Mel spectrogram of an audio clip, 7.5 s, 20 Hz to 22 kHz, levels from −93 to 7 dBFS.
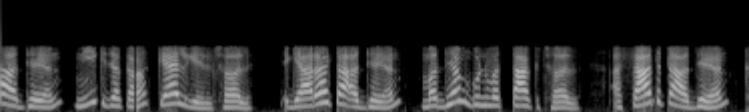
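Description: Speech carried over G.726 ADPCM at 32 kbit/s, with light coding noise and a spectrogram that stops at 4 kHz. The one fault is packet loss on an ADPCM call at 1.33 to 1.38 s. A few packets, 30 ms of audio, drop out as a hard-edged silent gap. That gap shows as a flat line on the waveform and a clean vertical blank on the spectrogram. The decoder's adaptive predictor and step size lose step with the sender's, so the speech comes back with some distortion, settling within some tens of milliseconds.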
